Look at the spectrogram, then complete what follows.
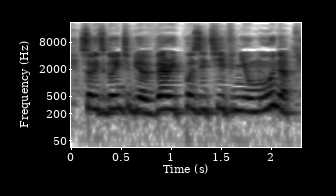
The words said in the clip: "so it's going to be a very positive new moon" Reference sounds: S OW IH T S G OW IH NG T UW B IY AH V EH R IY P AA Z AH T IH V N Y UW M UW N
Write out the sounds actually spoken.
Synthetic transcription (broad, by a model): S OW IH T S G OW IH NG T UW B IY AH V EH R IY P AA Z AH T IH V N Y UW M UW N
